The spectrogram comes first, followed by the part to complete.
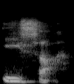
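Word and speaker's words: عيسى: or the mosque of isa that's the word jesus is pronounced in arabic and many things like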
